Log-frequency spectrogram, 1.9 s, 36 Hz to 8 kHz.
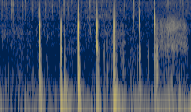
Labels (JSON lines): {"label": "biophony, knock", "recorder": "SoundTrap 300"}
